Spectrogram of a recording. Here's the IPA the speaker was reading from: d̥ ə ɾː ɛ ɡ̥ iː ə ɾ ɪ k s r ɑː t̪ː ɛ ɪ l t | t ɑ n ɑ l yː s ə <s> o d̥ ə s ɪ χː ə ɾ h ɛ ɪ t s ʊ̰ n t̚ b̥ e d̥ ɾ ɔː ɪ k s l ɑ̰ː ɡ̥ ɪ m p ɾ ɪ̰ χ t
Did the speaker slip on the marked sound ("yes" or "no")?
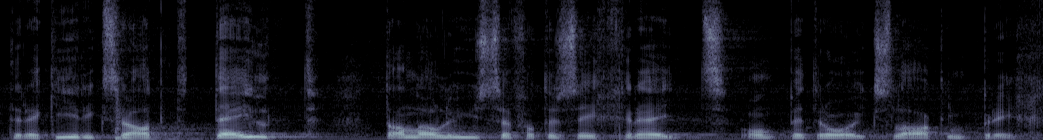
yes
